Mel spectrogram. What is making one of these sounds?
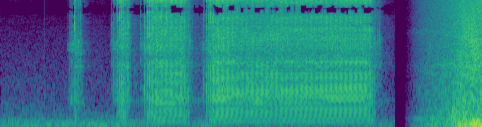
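A hammer drill hums loudly.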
